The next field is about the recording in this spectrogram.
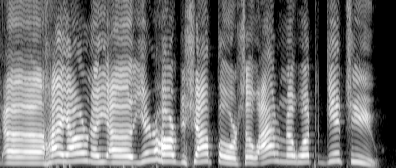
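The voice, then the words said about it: Poor imitation of a woman's voice. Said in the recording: “I can't do her voice. I'm not very good at it.”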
